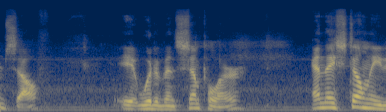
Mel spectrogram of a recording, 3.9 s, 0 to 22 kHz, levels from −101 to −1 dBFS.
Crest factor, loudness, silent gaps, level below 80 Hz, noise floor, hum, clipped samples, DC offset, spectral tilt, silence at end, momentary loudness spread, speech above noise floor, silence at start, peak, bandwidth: 20 dB; -30 LUFS; none; -72 dBFS; -57 dBFS; none; under 0.1%; under 0.1%; -6 dB/octave; 0 s; 11 LU; 27 dB; 0 s; -10 dBFS; 14 kHz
